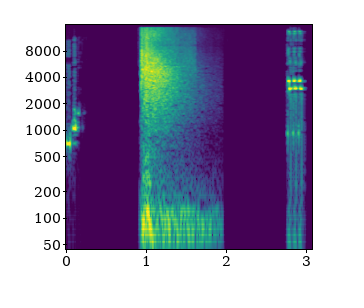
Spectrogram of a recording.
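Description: A deep electronic whoosh sweeps in and fades.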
